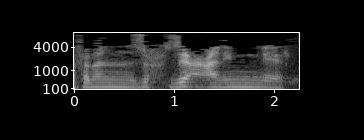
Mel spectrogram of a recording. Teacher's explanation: يعني يقرأها فمن زحزع عن النار، في هذا الإدغام الحائي في العين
